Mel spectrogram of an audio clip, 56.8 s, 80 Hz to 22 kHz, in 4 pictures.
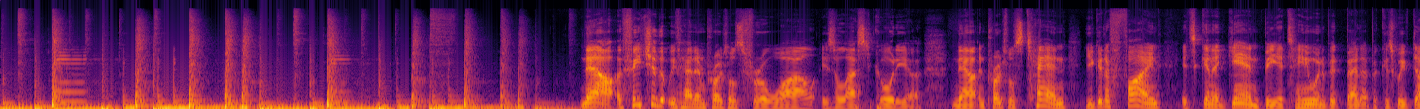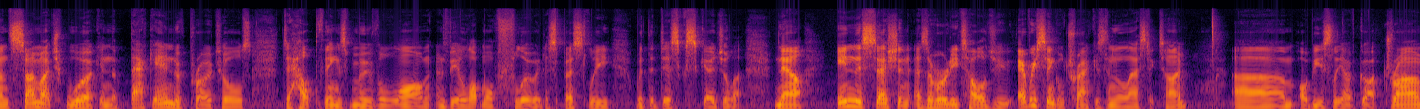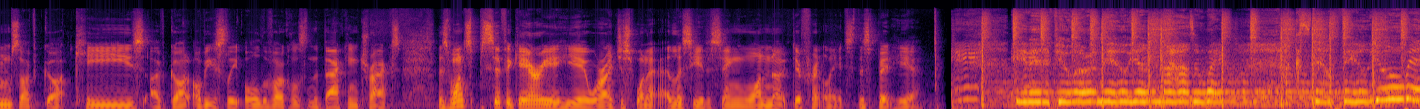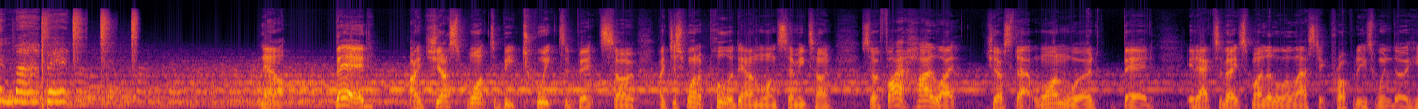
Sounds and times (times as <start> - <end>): Speech: 5.8 - 37.6, 45.2 - 56.7.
